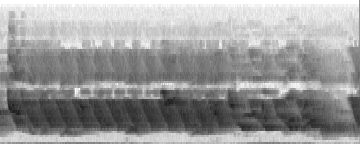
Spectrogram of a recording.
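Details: Black-throated canary, a young bird in training, singing diligently in the ngriwik style: a continuous rapid buzzy trill of fast repeated high notes, sustained almost without break for the whole stretch, with faint low background hum.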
